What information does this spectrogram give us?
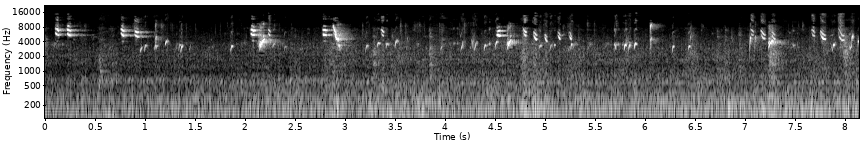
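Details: Goldfinch singing: scattered high chirps and brief twittering phrases with short gaps, fainter in places, against a soft steady hiss.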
